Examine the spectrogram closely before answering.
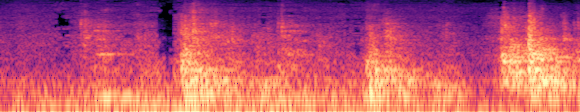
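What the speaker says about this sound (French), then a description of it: "la porte est verrouillée" A locked door being tried, three dull thuds and rattles spaced about a second apart, close by over steady background noise.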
